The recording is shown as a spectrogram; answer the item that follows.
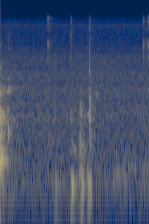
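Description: A few soft clicks of a computer keyboard and mouse, one faint click and then a quick cluster of three about a second in, as a copied colour value is pasted into a code editor.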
